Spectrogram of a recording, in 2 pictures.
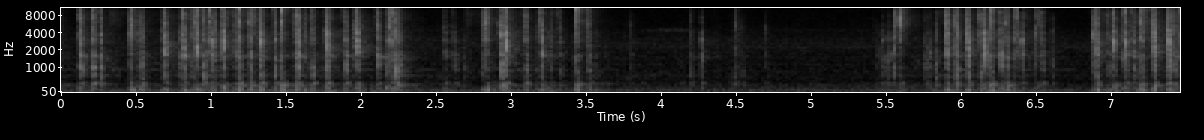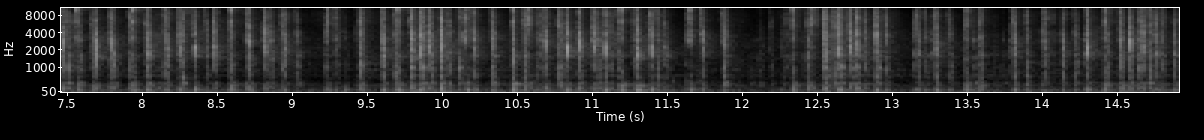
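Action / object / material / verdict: tap / mechanical keyboard with round plastic keycaps on a metal frame / plastic / none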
